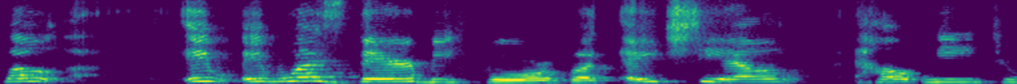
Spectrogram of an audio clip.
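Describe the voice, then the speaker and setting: At a very slow pace and with ordinary pitch variation, the speaker talks with a French accent. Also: woman. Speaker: teacher and home cook. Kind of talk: casual interview. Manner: halting.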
